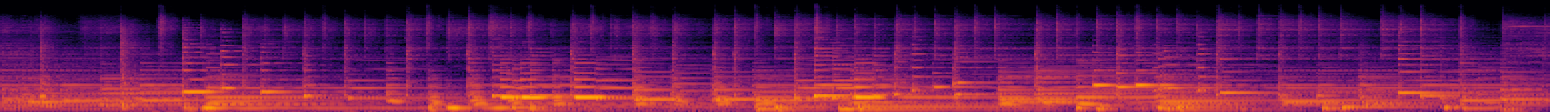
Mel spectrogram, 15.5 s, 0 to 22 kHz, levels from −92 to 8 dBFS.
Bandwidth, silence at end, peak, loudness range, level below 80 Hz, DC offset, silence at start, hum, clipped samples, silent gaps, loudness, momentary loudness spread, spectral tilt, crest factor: 14 kHz; 0 s; -6 dBFS; 5 LU; -38 dBFS; under 0.1%; 0 s; none; under 0.1%; none; -24 LUFS; 13 LU; -6.5 dB/octave; 18 dB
